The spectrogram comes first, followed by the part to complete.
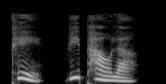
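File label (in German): "Paula", German spelling alphabet; P wie Paula; buchstabierung alt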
